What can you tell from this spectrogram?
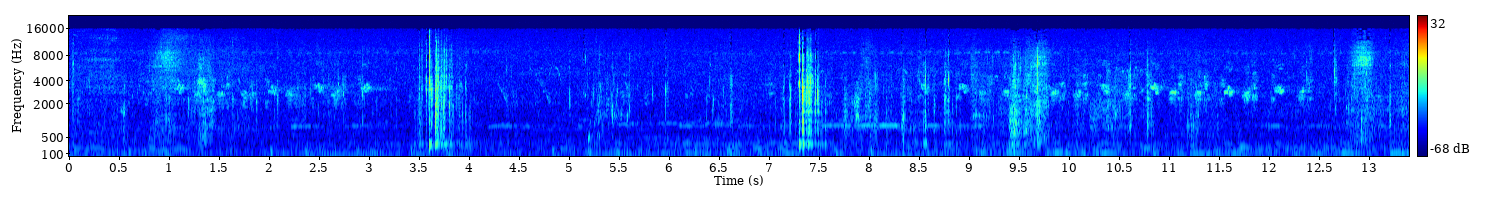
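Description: Hands picking snails out of shallow river water at the bank, with a few short sharp sounds, the loudest nearly four seconds in and about halfway through. Faint bird chirping throughout.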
